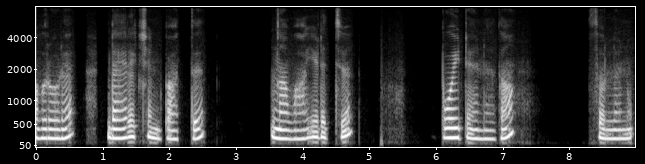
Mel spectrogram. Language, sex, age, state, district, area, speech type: Tamil, female, 30-45, Tamil Nadu, Nilgiris, urban, read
